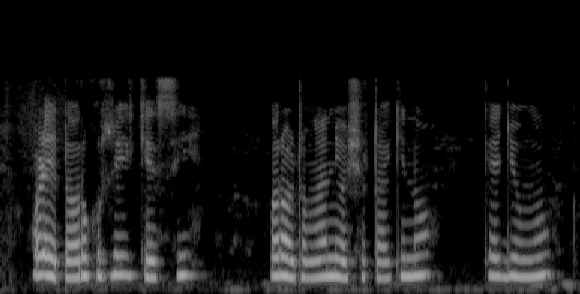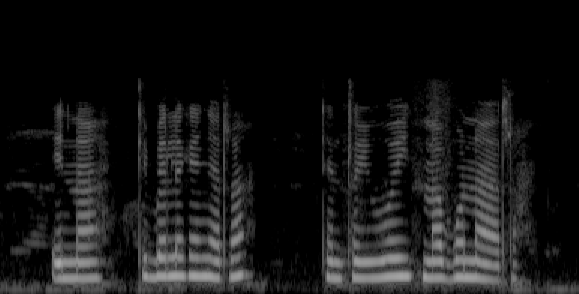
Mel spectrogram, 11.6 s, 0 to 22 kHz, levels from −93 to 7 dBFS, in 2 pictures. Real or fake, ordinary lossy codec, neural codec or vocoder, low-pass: real; AAC, 48 kbps; none; 7.2 kHz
